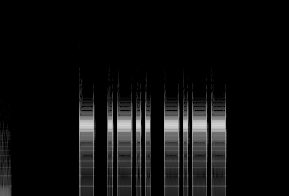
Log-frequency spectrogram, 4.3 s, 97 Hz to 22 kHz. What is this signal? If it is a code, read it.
Morse code, heard as a keyed tone, about 17 wpm, 700 Hz. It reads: TLY
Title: USA Call Sign Postfixes - 3 Letters 17wpm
